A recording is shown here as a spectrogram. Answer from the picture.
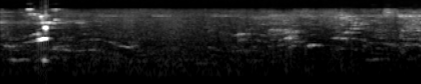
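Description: Faint background voices of children, with a short call near the start and scattered bits of chatter later on.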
